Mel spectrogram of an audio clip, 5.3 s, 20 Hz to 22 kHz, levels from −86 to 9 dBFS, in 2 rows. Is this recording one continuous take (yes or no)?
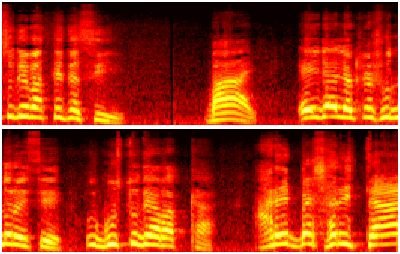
yes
